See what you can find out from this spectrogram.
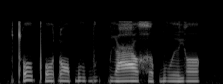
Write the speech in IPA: tʼ o˦ pʼ o˨ ɗ ɔ˨ ɓ u˨ b ə˦ k͡p i˨ ʕ ʌ˦˨ x ə˨ ɓ u˨ ɪ̯ j ʌ˦

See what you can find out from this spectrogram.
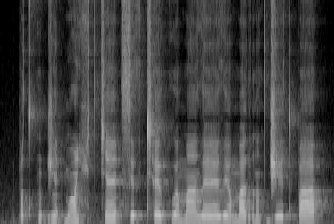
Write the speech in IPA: p ɑ t kʷ ɛ̃ ʔ ʒ ɛ̃ ʔ b ɑ̃ ç ʊ t c ɛ̃ː ʔ s ɪ θ cʰ ɛː kʷ ɑ ɐ̯ m ãː ð ɛː ð ɪ ɐ̯ m a r ɑ̃ t d͡ʒ ɪː t p a

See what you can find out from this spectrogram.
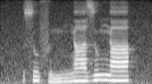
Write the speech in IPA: s u˧ f ɨ˨ m ɨ˨ ŋ aː˧ z u˦ ŋ aː˦

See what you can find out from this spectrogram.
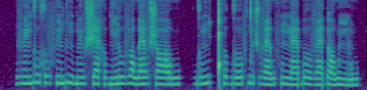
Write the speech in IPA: v ẽ ɡ uː x o v f ĩ b i ŋ b ẽ v ʃ æ h o ɡ ĩ ɾ u v ɒ w æ v ʃ ɒː w | ɡ o ŋ i ǃʰ o ɡ oː f d õ ʃ v æ w f ũ ŋ æ ɓ oː v æ ɗ ɒ w ĩ w

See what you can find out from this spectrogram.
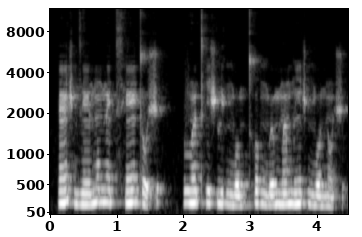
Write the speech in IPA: ɛ̃ ʃ n z ẽ m õ m ẽ t͡sʰ ẽ t o ʃ | v ə̃ tʰ i ʃ lʲ ɵ ŋ͡m o m tʰ o ŋ͡m ɵ m ə̃ m ĩ ʃ ŋ͡m o n õ ʃ

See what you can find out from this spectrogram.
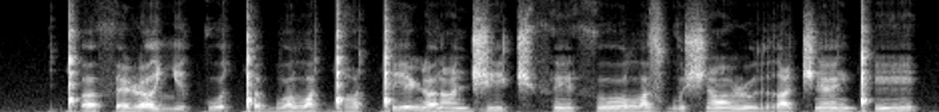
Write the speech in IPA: ǃʼ ʌ θ ɛ ɭ ʌ ʎ i kʷ ʌ ǃ ə b ʊ lˠ ə ɡ͡ǃ ɑ ǃ i ɳ ʌ ɾ ɑ̃ d͡ʒ i t͡ʃ θ ĩ θ u lˠ ə z ɡʷ ə ʃ ɑ̃ ɭ u r ɑ t͡ʃ ɾ ɛ̃ ǃʼ ĩ

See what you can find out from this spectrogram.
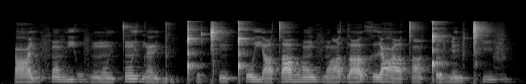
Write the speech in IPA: ʕ i˨ u̯ f ɔ̃˧ v j o̤˦˨ v ŋ õ˨ i̯ t̪ õ˦ i̯ d æ̃˨ i̯ d̪ i̤˧ ǃʰ o̤˧ ǀʰ ĩ˨ ǃʰ o˧ j æ˨ tˤ ɘ˧ u̯ ɦ ɔ̃˧ u̯ v ɔ̃˨˦ u̯ dˤ i˨˦ u̯ x ɘ˧ i̯ ʕ æ˨ tˤ æ̃˧ ǃ ə˧ v ɳ ĩ˧ v ǀʰ i˦ v

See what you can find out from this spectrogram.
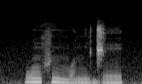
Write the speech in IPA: w ũ˦ f ĩ˦˨ m o˨ n i˨ d͡ʒ e˨˦

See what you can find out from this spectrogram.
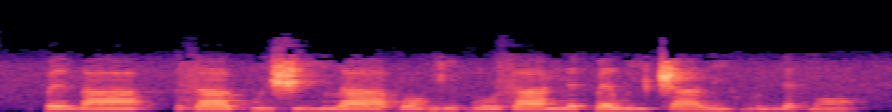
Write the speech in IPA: k͡p ɛ˧ n aː˧ | z aː˧ kʷ i˧ ʃ iː˨ l aː˦˨ ɓ ɔ˧ ɡ ĩ˦ ɓ o˧ z aː˦ ŋ ɛ˦ k͡p ɛ˦ w iː˨ t͡ʃ aː˨ l iː˨ ɡʷ i˧ ŋ ɛ˧ ɡ͡b ɔ̃˨

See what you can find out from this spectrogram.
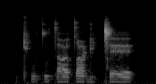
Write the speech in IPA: cʰ u t u t a j tˤ i ɡ i ǀ ɛ

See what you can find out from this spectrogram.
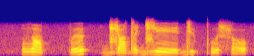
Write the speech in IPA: ðˤ i pː ə | d͡ʑ y dˤ y d͡ʑ eː d y kʷʼ ə ɬ ɔ

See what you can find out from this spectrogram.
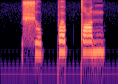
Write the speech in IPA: ʃ o pː ɐ p tˤ u n

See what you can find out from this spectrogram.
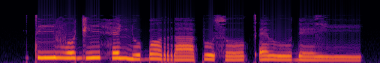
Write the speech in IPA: t iː˦ v o˦ d͡ʒ ĩ˦ h ɛ˦ ɲ u˨ ɓ ɔ˦˨ r aː˨ p u˦˨ s oː˨˦ kʼ ɛ˦ β u˨ ɗ e˨ ɣ iː˨

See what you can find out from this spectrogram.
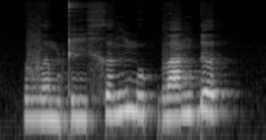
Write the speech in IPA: v ə˨˩ m ʈ i˨˩ x ə˧˥ ŋ m u˨˩ k̚ v a˧˥ ŋ ɗ ə˦˥ k̚

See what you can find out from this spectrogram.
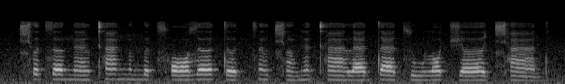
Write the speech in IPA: t͡ɕʰ ə t͡s ɜ ŋ ɛ̃ l kʰ æ̃ ŋ ə̃ ŋ ə t͡sʰ ɔ z ɜ t ə t t͡s ə̃ l t͡ɕʰ ə̃ ɡ ɛ̃ kʰ æ̃ l æ d t æ t͡s u l ɔ t͡ʃ ɜ t͡ɕʰ æ̃ d

